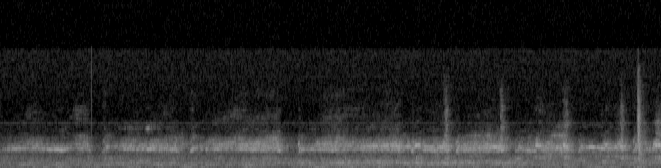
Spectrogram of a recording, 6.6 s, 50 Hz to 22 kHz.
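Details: Wild peregrine falcon chicks at the 367 Collins building nest, filmed by a live nest camera on the morning of 25 October 2022 while out walking; harsh, drawn-out calls held near one pitch almost continuously, with a steady hum of city noise behind.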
